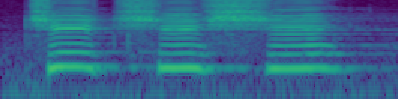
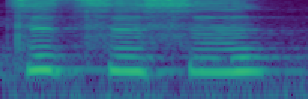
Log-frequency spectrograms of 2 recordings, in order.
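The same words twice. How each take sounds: First: The initials are strongly retroflex, with the tongue curled. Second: The initials are flat, with the tongue not curled. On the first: "Some people like to really emphasize the tongue rolling" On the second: "Others have more flat tongues"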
